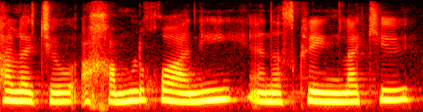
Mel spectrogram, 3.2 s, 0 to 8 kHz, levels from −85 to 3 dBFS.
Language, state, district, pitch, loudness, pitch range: Sumi, Nagaland, Kohima, 200 Hz, -13 LUFS, 195-220 Hz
